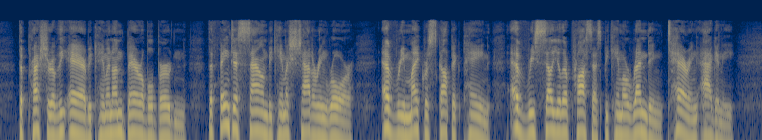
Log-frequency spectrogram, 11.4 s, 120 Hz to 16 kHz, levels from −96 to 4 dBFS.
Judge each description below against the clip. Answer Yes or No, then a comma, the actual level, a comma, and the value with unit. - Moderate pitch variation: Yes, average, 3.2 semitones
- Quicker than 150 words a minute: No, average, 140 wpm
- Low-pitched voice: No, medium, 145 Hz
